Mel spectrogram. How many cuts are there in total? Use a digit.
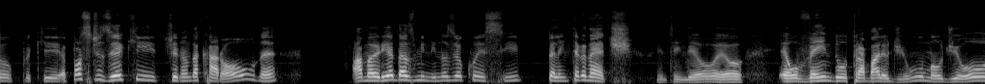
0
